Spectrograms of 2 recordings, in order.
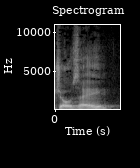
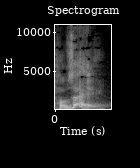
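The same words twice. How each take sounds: First: The name begins with a J sound. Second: The name begins with an H sound. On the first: The speaker calls it wrong. "You don't say, hey, Jose" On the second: The speaker calls it right. "If you see a J, you pronounce it as an H"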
